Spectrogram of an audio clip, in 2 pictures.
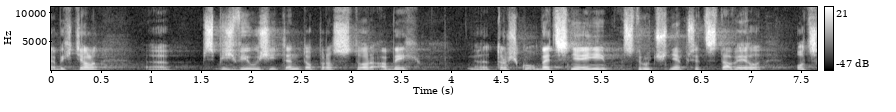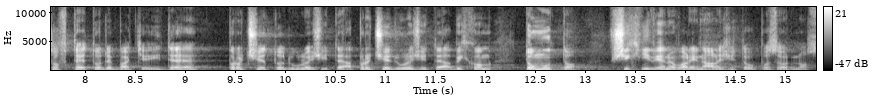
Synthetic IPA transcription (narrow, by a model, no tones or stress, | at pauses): jaːbɪxcɛl | spiːʒvɪuʒiːt̪ːɛnt̪o̞pɾo̞st̪o̞ɾa̰bɪx | t̪ɾo̞ʃkuobɛt͡sɲɛjɪst̪ɾut͡ʃɲɛpr̝̥ɛt̪st̪avɪl | ʔo̞t͡so̞ft̪ɛːt̪o̞dɛbacɛjdɛ | pɾo̞t͡ʃjɛt̪o̞duːlɛʒɪt̪ɛːapɾo̞t͡ʃjɛduːlɛʒɪt̪ɛːʔabɪxo̞m | t̪o̞mut̪o̞ | fʃɪxɲɪvjɛno̞valɪnaːlɛʒɪt̪o̞wpo̞zo̞ɾnost̪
